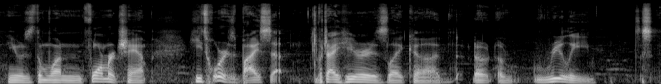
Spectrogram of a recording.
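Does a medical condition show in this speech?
No.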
